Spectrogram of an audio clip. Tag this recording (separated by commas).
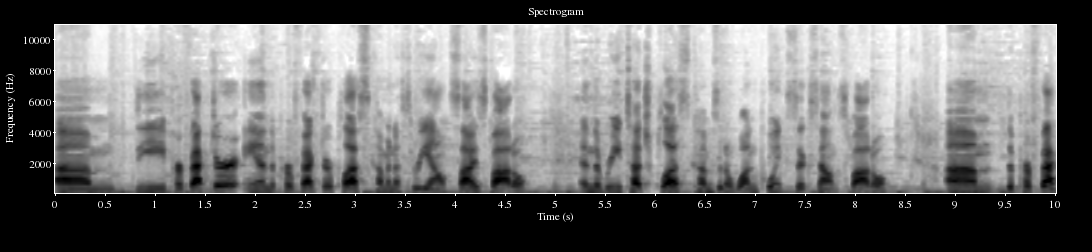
Speech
